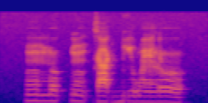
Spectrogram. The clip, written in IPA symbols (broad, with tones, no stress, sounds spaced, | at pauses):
ũ˦ m o˦ k͡p ũ˦˨ k a˧ ɡ͡b i˧ w ɛ̃˦ l o˦˨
